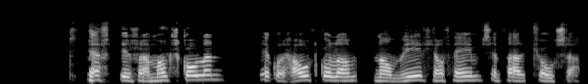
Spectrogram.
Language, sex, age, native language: Icelandic, male, 60-69, Icelandic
